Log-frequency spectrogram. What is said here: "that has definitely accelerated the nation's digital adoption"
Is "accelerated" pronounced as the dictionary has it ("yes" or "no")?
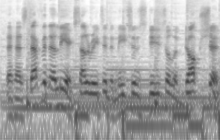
yes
